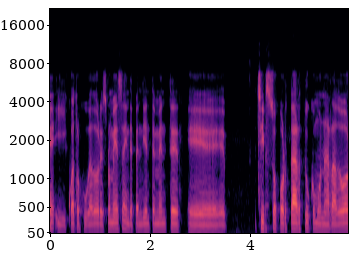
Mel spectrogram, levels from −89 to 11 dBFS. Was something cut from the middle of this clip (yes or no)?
yes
